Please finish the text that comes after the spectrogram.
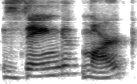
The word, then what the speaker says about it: Zingmark: Tell us how to say your last name and how to spell it. Yes, Zingmark, z i n g m a r k.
